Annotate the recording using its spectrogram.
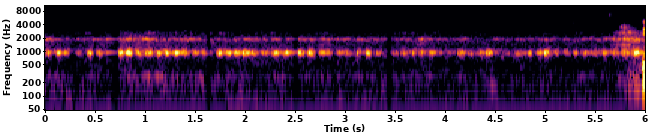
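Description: Thermomix running on a low stirring speed while it cooks the chopped apple and onion, a faint steady whine. A few faint crackles come from stale bread being torn by hand.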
